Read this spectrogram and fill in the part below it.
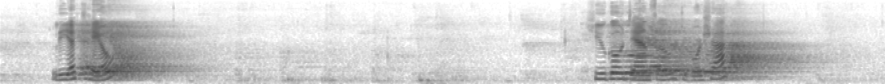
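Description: A woman calls out names through a microphone, echoing in a large hall.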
